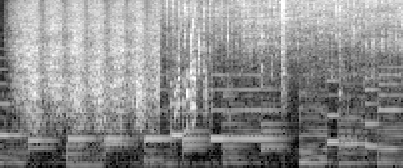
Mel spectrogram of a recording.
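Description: Diamond abrasive pad scrubbing limescale off a bathroom glass mirror, a continuous gritty rubbing, with background music playing underneath.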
